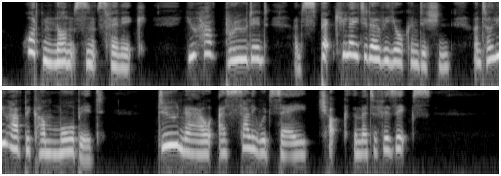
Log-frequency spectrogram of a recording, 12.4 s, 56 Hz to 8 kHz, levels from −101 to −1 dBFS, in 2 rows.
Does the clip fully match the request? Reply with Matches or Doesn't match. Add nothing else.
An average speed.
Doesn't match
